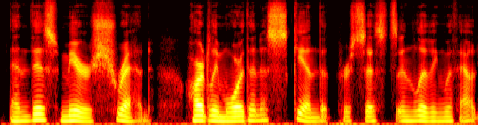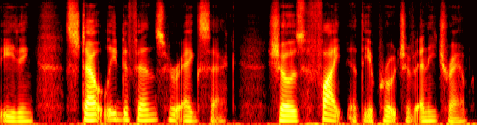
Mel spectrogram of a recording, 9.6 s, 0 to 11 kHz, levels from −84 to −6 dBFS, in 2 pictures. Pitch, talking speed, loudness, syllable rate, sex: 125 Hz, 175 wpm, -22 LUFS, 4.6 syllables/s, male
